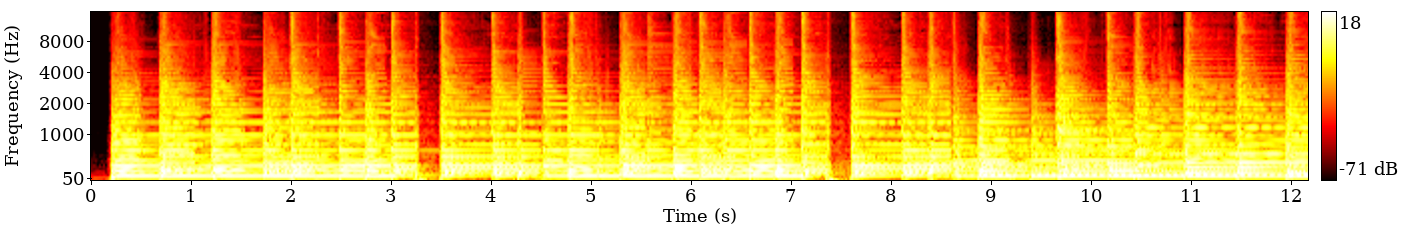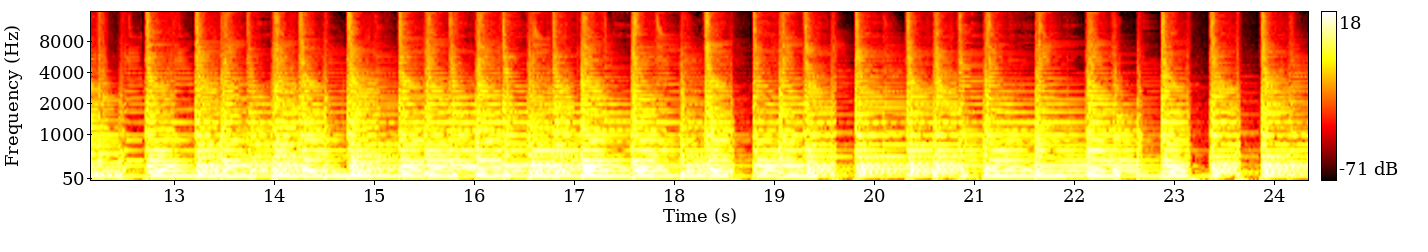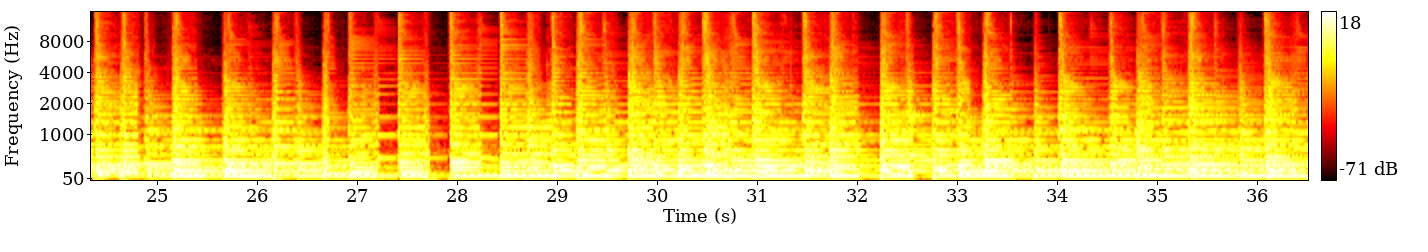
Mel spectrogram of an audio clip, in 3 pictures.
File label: acoustic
